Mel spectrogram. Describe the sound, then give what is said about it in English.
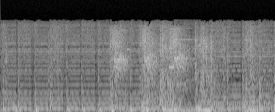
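A baseball bat strikes someone again and again in the video game River City Ransom HD, with many sharp whacks and crashing impacts coming in a fast, steady rhythm. “The blue guy says this is River City Ransom HD. That's basically what this is. Beat him with that wooden stick. Yeah. It's called a baseball bat. Beat him with that log.”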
